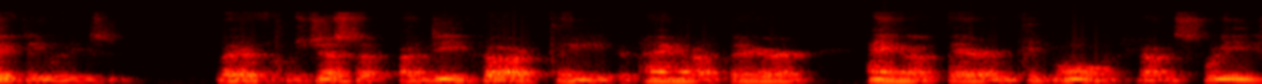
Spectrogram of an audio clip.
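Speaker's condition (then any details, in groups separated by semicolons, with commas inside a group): No condition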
